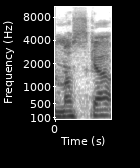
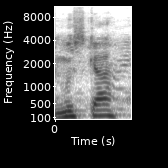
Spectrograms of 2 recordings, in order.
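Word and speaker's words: Muscat: had already been recked into the muskat OR I say Musa apparently that's the correct way to say it um having just I've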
